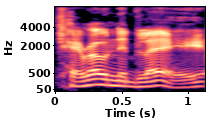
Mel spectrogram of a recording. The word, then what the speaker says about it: Carrot Nibbles: oath to fine taste his name is Carrot nibbles pronounced Caro nibl and don't get it wrong my apologies for getting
